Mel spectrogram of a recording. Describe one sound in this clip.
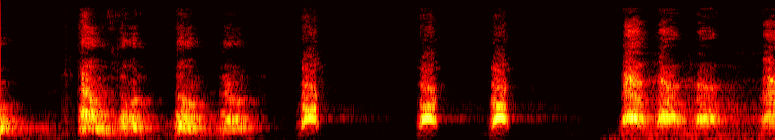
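A small dog barks sharply and repeatedly.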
